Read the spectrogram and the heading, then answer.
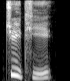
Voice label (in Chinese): "具体", Chinese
